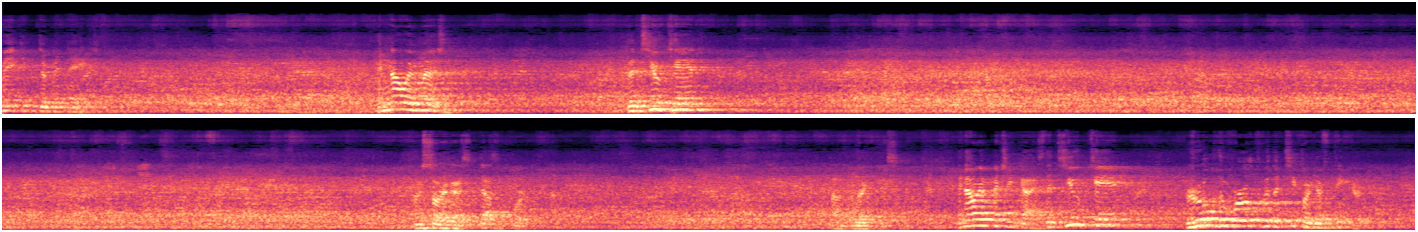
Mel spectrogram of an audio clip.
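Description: A young man speaks into a microphone over loudspeakers in a large echoing hall.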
